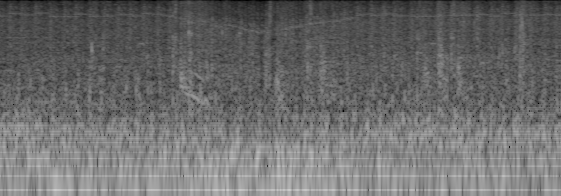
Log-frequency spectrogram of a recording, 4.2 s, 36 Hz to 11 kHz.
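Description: Helicopter gunfire and missiles in the Spider-Man 3 video game, a dense, unbroken roar of rapid fire and explosions that stays loud and even from start to finish.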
